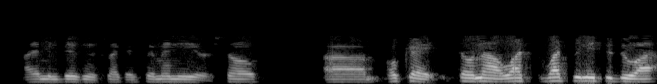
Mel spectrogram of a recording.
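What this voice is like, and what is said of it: Israeli-accented English. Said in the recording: “I'm not American. You can hear my accent. I'm actually Israeli.”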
